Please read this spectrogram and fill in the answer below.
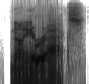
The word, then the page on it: NIREX: American English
